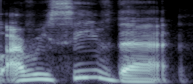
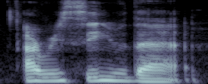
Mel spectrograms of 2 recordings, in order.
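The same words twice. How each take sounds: First: Said in the usual way. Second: Softer, lower echo of the phrase; softer repeat. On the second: Shown as a demonstration. Accepting a compliment, softly to herself. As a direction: let it sink in, quietly. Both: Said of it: "I say".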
